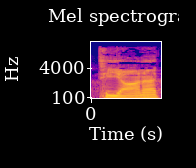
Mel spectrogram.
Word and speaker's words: Tyonna: Oh no, said her name wrong. But is it Tiona? – Oh no, I can't tell her that we did this now. – How do you spell it though? – T-Y-O-N-N-A.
